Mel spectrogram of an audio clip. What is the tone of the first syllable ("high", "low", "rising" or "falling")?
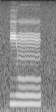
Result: low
